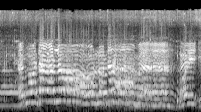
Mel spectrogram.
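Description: A group of women singing a traditional Adi dance chant together in chorus.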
